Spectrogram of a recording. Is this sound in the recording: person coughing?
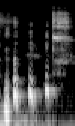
no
